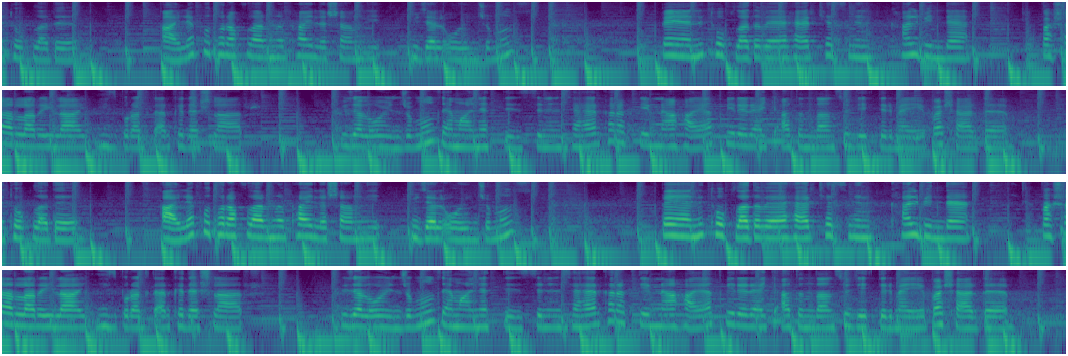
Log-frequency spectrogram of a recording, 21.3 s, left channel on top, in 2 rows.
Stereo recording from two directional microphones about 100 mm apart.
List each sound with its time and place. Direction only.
0.1 s speech: 40° right (ahead or behind)
6.7 s speech: 35° right (ahead or behind)
14.1 s speech: 30° right (ahead or behind)
14.5 s speech: 20° right (ahead or behind)
19.1 s speech: 40° right (ahead or behind)
19.6 s a woman's voice: 55° right (ahead or behind)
